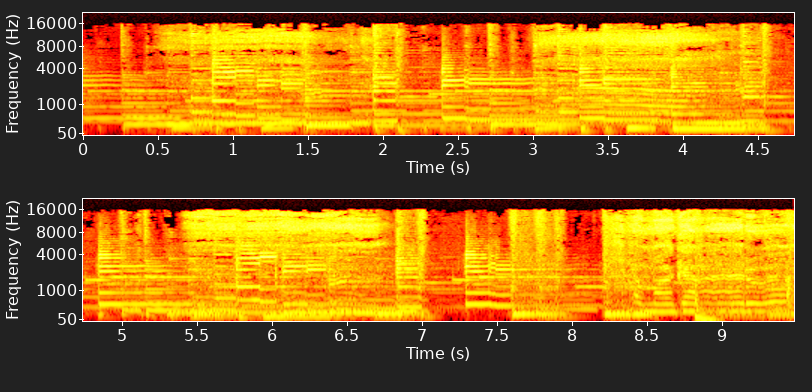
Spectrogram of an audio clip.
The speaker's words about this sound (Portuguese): Vamos de música e daí depois a gente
